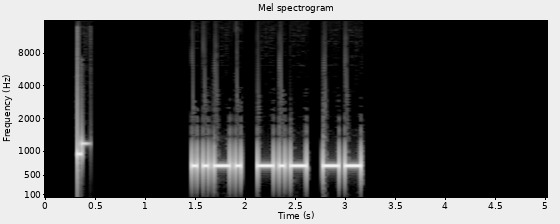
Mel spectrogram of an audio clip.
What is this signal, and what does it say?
Morse code, heard as a keyed tone, about 22 wpm, 700 Hz. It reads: FKM
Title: USA Call Sign Postfixes - 3 Letters 22wpm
